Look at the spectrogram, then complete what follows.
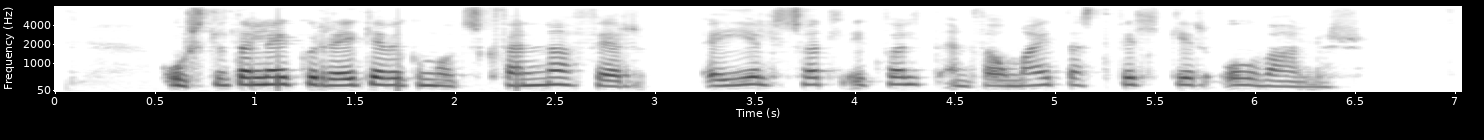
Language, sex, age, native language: Icelandic, female, 50-59, Icelandic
